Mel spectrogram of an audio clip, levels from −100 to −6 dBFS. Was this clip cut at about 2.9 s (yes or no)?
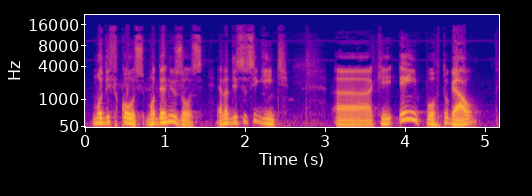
no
